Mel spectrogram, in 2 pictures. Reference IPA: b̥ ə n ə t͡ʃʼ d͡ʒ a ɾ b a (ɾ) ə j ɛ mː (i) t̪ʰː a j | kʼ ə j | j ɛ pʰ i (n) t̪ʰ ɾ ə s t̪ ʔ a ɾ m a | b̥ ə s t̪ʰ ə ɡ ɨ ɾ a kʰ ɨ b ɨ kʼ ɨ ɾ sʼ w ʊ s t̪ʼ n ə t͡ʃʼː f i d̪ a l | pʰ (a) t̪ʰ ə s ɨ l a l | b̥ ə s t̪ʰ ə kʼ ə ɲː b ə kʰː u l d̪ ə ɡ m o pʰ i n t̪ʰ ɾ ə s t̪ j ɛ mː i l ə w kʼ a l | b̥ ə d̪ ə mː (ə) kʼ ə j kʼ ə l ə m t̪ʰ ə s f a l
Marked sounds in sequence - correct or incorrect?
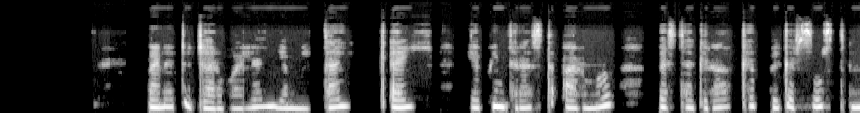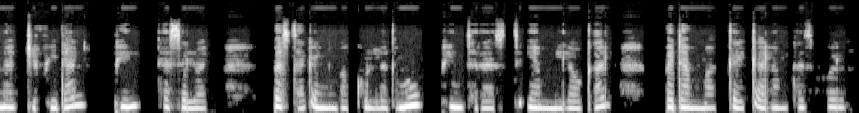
incorrect: l, correct, correct, incorrect: i, incorrect: a

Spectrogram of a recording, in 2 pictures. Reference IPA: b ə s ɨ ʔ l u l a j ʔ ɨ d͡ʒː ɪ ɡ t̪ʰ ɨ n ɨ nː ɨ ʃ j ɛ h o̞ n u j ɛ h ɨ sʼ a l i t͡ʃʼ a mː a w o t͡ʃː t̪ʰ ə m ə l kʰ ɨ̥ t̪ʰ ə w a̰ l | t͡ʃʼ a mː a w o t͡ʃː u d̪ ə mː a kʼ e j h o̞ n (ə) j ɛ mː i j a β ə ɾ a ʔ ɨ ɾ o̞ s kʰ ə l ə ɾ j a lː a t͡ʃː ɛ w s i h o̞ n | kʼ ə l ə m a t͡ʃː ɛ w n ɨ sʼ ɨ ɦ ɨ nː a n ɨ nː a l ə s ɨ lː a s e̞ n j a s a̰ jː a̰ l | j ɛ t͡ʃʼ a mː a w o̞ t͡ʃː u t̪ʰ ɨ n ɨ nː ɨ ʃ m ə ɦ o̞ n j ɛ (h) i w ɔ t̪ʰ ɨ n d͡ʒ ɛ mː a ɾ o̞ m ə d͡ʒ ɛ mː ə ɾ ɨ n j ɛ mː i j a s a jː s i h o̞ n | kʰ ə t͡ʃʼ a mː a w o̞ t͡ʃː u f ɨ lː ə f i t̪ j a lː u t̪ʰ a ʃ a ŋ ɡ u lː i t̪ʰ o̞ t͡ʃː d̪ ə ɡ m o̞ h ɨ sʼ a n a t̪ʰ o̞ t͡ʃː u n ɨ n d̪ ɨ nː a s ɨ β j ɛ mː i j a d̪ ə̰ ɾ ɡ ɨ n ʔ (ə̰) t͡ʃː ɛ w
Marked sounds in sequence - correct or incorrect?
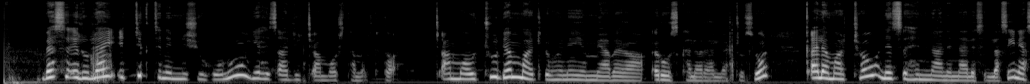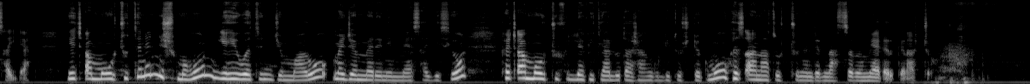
correct, correct, incorrect: a̰

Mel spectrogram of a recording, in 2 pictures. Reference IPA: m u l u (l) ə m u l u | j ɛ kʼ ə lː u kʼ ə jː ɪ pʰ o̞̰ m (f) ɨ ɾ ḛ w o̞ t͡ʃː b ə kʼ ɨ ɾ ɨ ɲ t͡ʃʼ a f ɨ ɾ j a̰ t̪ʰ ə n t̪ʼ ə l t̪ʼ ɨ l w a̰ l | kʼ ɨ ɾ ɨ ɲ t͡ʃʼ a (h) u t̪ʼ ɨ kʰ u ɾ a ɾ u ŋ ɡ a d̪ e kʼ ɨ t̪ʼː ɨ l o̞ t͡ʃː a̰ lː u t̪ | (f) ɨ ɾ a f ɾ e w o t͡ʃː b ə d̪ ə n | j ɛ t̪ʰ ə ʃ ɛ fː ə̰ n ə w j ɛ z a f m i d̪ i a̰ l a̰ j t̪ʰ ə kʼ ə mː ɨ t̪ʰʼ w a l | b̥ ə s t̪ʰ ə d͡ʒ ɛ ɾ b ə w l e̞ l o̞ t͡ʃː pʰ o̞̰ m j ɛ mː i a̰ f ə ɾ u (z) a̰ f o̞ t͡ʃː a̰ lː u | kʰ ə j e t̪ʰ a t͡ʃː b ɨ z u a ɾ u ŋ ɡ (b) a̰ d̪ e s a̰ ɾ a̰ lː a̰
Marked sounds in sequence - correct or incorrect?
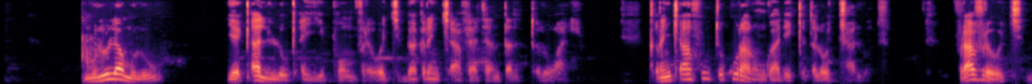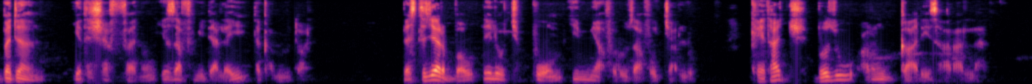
correct, correct, incorrect: f, correct, correct, incorrect: ɡ

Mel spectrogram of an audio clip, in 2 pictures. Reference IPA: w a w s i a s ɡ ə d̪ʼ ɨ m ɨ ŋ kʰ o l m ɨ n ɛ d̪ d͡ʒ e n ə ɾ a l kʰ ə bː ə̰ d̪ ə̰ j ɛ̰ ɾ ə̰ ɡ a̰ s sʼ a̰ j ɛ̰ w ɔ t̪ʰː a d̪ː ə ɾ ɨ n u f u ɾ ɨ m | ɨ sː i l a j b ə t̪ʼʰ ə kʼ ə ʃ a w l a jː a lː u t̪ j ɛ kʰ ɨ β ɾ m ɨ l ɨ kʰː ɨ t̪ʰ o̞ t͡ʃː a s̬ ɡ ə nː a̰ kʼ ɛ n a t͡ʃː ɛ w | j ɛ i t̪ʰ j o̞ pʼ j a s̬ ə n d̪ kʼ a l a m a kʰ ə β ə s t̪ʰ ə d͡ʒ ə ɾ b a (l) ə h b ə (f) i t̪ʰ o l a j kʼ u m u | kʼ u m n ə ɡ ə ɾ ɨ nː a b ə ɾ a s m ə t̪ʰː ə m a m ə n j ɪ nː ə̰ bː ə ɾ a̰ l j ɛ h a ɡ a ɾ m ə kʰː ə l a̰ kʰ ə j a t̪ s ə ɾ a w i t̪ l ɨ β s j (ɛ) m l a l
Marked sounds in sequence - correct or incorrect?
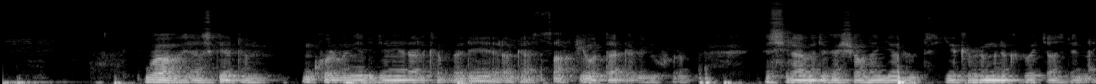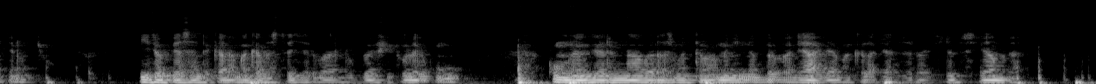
incorrect: lː, incorrect: ʃ, incorrect: a

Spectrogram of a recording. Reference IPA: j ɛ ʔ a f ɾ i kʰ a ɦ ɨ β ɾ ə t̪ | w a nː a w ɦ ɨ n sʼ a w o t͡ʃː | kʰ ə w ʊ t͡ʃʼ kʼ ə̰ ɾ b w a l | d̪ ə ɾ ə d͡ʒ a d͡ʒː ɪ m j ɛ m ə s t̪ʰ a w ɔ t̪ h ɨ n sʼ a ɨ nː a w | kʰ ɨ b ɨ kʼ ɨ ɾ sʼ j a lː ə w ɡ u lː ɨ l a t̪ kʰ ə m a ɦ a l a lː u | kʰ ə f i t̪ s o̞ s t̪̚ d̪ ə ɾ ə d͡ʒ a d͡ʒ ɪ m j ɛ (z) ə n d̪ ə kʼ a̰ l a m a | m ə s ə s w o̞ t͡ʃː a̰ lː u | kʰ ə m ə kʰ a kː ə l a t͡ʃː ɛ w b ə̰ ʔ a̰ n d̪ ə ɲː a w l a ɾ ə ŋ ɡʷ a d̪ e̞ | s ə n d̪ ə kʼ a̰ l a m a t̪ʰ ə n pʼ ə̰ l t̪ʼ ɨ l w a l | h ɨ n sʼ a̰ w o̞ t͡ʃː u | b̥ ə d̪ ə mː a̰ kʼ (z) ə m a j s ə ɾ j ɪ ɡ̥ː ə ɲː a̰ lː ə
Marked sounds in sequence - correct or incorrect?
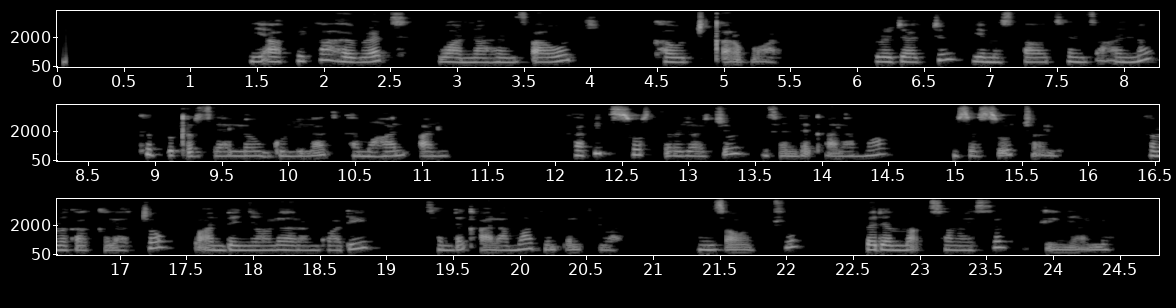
incorrect: s, incorrect: s

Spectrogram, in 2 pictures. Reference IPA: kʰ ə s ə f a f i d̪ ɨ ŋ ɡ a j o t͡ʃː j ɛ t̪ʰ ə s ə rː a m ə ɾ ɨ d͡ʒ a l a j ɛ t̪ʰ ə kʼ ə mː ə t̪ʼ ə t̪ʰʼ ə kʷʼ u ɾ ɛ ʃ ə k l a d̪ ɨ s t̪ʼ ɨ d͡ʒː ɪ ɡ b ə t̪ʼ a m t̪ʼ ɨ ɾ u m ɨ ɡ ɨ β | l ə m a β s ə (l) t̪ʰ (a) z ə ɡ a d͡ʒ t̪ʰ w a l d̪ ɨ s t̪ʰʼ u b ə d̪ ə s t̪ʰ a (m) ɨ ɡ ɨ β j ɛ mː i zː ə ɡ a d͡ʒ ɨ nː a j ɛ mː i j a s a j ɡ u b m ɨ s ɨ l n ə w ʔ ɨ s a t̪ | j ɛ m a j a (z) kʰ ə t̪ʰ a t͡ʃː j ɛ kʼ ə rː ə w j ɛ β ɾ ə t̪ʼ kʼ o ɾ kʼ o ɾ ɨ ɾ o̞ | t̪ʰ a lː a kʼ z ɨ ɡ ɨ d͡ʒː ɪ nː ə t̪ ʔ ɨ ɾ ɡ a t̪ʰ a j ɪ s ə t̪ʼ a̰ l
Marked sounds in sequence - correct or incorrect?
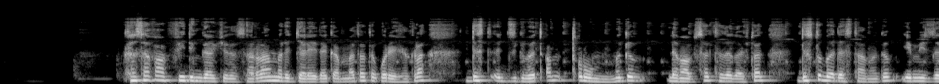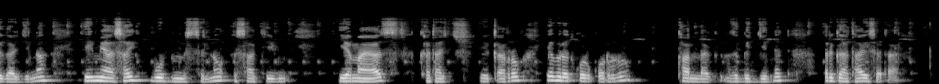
correct, incorrect: ə, correct, correct

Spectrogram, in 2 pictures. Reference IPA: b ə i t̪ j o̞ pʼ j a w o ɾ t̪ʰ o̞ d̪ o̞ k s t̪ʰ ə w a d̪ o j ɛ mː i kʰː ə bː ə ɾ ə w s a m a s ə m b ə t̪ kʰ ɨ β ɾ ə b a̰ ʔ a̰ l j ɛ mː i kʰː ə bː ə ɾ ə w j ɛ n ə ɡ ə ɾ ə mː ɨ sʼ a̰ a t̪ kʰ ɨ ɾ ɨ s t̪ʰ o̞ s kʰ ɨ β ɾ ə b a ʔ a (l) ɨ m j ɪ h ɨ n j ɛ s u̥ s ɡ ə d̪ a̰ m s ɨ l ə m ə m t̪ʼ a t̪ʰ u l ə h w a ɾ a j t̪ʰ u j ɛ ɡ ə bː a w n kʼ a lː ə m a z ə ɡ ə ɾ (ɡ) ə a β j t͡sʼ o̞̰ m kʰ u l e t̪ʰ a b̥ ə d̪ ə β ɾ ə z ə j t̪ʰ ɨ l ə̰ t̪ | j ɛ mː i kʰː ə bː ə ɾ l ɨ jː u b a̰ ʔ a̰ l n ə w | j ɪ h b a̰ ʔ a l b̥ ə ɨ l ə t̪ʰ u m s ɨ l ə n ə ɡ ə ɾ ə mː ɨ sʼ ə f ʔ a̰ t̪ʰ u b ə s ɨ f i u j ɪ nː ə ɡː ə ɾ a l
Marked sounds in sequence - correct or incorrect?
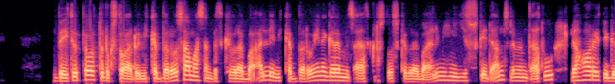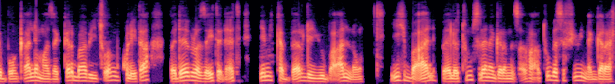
correct, incorrect: b

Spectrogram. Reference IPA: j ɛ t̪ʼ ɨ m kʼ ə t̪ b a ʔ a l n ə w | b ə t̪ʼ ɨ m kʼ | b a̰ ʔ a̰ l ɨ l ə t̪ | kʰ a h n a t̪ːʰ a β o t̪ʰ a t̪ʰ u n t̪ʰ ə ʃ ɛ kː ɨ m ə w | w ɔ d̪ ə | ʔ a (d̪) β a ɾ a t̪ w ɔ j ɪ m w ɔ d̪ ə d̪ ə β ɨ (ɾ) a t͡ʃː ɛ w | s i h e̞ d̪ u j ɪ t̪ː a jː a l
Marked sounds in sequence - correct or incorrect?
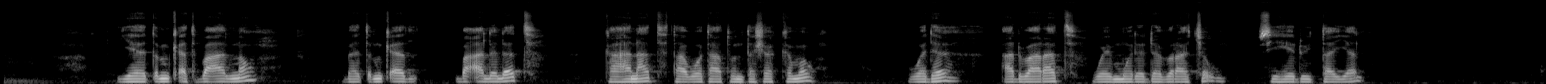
correct, correct

